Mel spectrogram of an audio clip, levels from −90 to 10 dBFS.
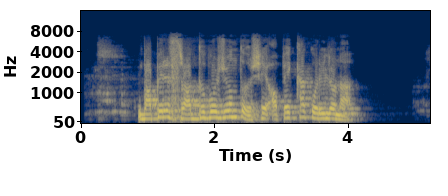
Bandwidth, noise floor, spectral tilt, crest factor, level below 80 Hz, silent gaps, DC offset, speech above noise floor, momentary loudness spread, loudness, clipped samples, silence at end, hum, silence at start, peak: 7.2 kHz; -79 dBFS; -7 dB/octave; 12 dB; -48 dBFS; none; under 0.1%; 69 dB; 11 LU; -11 LUFS; under 0.1%; 1.1 s; none; 0.25 s; 0 dBFS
